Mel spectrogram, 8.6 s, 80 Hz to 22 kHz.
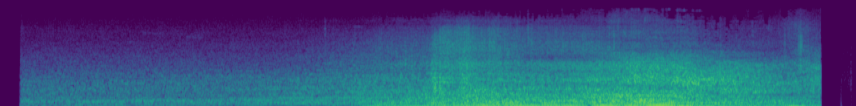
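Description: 1991 Rover 216 SLi automatic saloon approaching and driving past. Its engine and tyre noise grow louder from about three and a half seconds in and are loudest near the end.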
